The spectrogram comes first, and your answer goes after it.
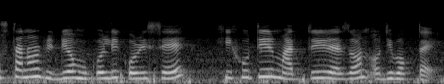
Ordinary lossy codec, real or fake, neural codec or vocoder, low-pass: none; real; none; none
